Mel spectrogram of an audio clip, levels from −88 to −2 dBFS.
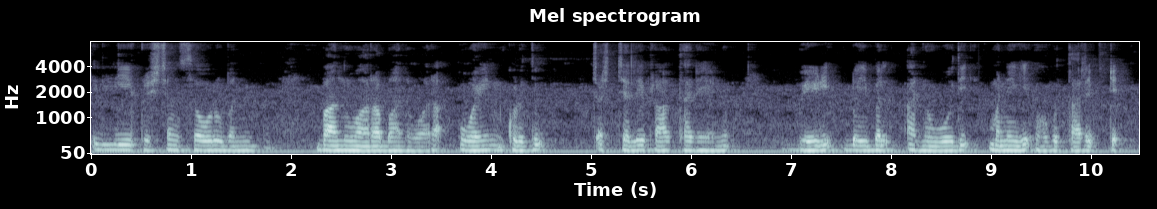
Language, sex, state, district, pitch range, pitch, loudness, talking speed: Kannada, male, Karnataka, Dakshina Kannada, 115-130 Hz, 125 Hz, -19 LUFS, 85 wpm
